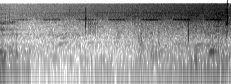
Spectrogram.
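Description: A cricket chirping in a high, evenly pulsing trill, with a short sharp click about a second in.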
